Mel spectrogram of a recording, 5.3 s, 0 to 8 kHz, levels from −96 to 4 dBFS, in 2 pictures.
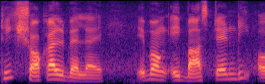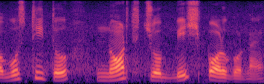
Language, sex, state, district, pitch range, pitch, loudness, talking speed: Bengali, male, West Bengal, North 24 Parganas, 145-220 Hz, 175 Hz, -22 LUFS, 125 wpm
